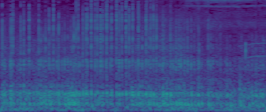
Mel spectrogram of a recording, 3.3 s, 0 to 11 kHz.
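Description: Space Shuttle Challenger's engines roar during the STS-7 launch as they throttle down to 75 percent, a dense, continuous rumble filling the sound with no voices.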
